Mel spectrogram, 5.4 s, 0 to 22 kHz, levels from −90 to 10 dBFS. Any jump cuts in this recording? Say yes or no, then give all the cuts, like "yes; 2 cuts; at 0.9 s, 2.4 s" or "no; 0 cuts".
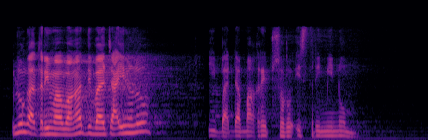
yes; 1 cut; at 2.7 s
